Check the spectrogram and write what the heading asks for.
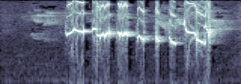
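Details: Song of an oriental magpie-robin, played to make other magpie-robins respond: a loud, fast sequence of about seven short whistled notes, some steady, some swooping downward, with brief gaps and a faint high trill before.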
